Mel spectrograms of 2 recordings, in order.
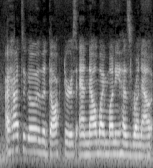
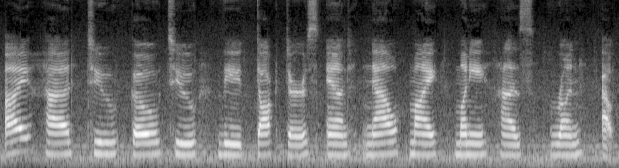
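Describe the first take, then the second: First: The sentence is spoken fast, at natural speed. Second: The sentence is spoken at medium speed. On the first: "one more time at normal speed" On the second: "a little bit faster now"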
